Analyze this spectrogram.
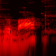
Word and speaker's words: Babak: My name is Babak. Hopefully I said that right. You sounded just how a Persian would pronounce it.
